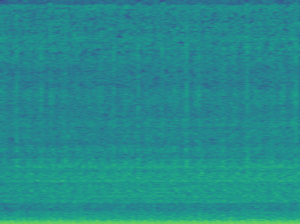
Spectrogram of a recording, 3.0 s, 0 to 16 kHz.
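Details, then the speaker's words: Mk1 Ford Escort with rebuilt YB engine, still cold and steaming, ignition timing just checked spot on with strobe, air filter refitted: steady, even idle with smooth low rumble, no knocks or misses, quieter than expected through exhaust; normal idle. "that is sweet oh I'm so happy genuinely doesn't sound as loud as I thought it would either not even with my uh all R the exhaust"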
